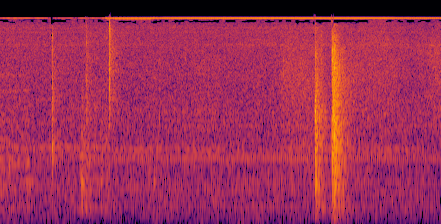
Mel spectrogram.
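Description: A plastic object clicks and clatters in a hand.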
